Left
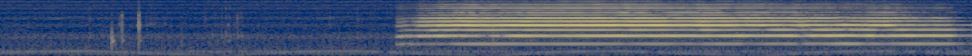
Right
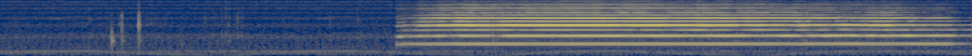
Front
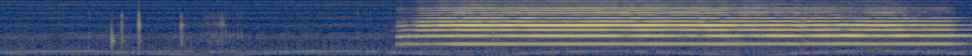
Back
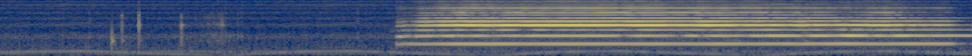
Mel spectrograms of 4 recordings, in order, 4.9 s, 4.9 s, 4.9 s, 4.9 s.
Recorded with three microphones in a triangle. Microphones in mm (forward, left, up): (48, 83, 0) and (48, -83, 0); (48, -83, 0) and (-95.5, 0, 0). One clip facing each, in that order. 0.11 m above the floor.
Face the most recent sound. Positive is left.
turn(degrees=-140)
